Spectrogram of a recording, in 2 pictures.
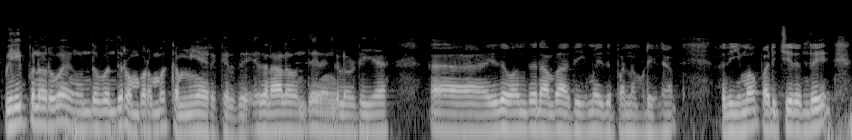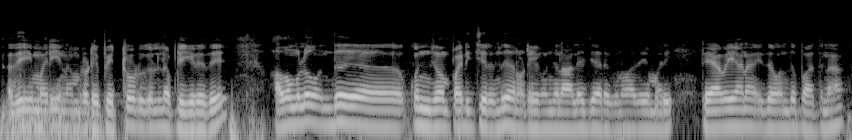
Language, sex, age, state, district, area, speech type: Tamil, male, 30-45, Tamil Nadu, Salem, rural, spontaneous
